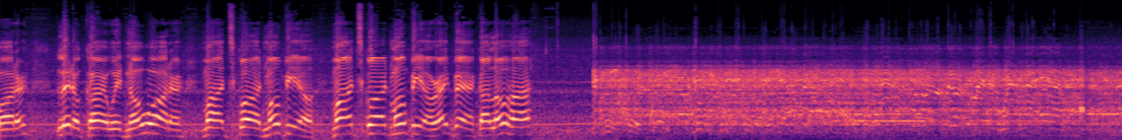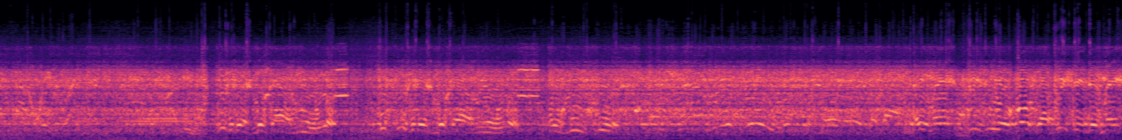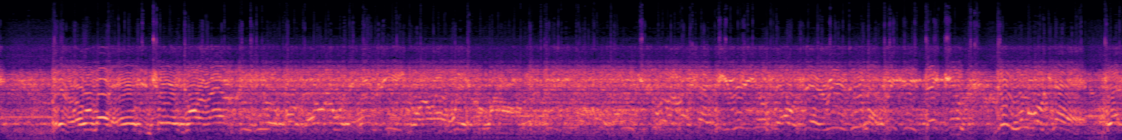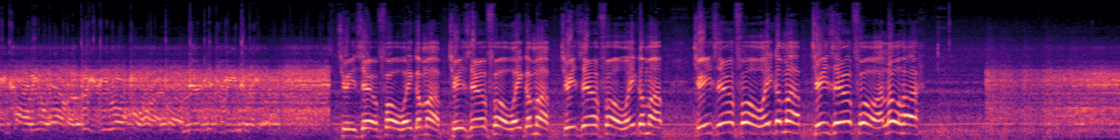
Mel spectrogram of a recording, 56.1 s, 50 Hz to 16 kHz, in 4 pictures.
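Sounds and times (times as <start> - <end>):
radio static: 0.0 - 56.0
voices over radio speaker: 0.0 - 56.0.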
